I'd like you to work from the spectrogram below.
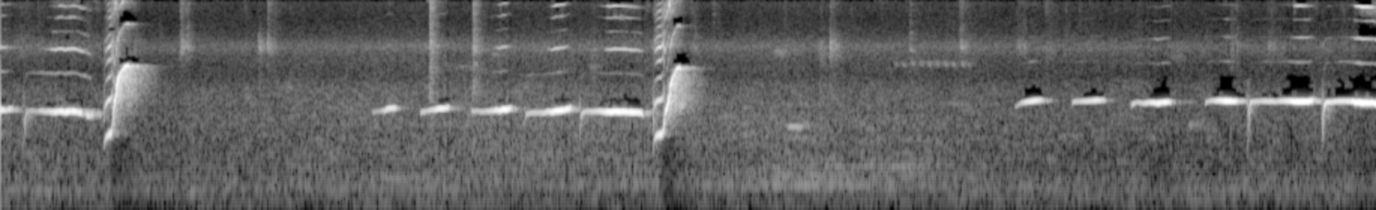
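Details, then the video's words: A bimoli bird sings persistently and melodiously in quick runs of four or five short, level, high whistled notes, broken by two sharp rising sweeps. "burung bimoli gacor merdu suaranya"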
